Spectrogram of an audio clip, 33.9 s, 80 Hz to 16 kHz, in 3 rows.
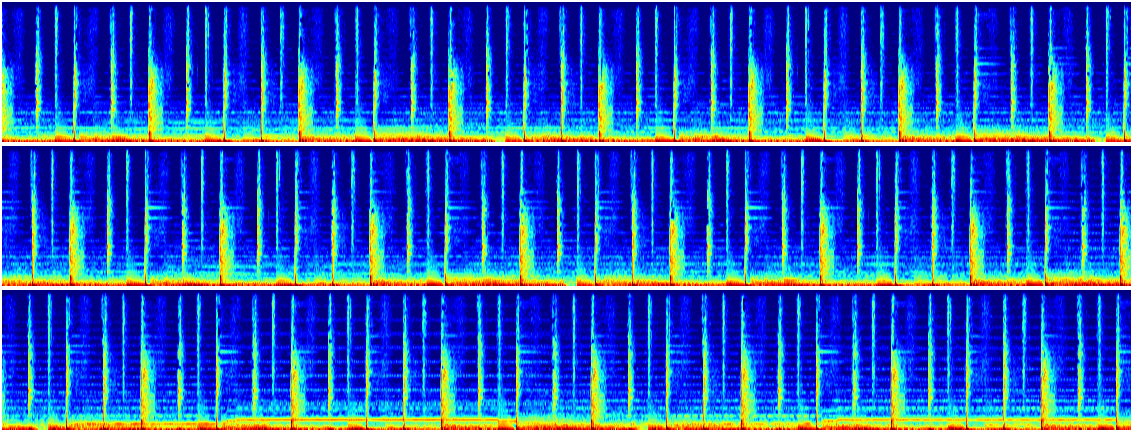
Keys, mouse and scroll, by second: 0.2 scroll down 3, 0.3 middle click, 1.1-1.6 scroll down 9, 2.9 click, 5.1 click, 6.8 g, 16.9 middle click, 18.3 g, 20.9 scroll down 3, 21.2 middle click, 22.4-28.0 drag, 28.4 middle click, 29.1-30.2 scroll up 7, 30.3 click, 31.4 g.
